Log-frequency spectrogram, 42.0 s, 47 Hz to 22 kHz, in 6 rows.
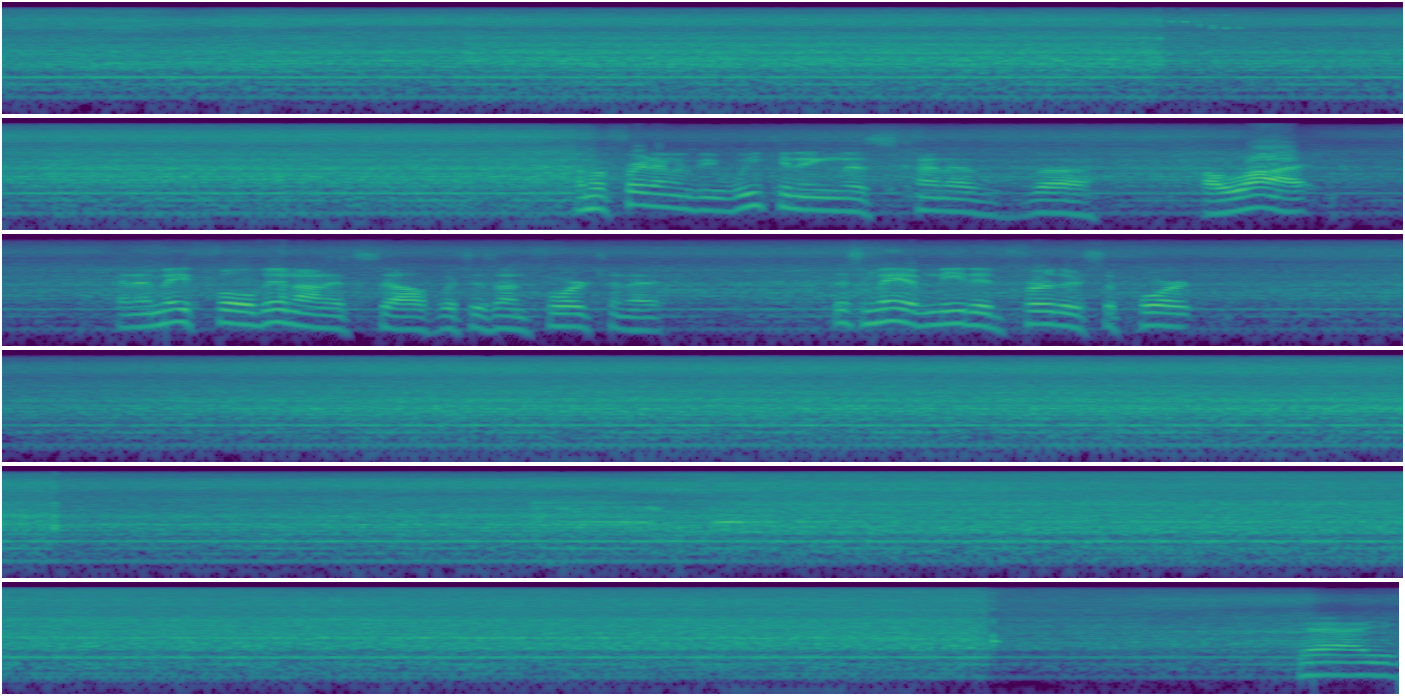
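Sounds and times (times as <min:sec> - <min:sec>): milling machine cutting metal: 0:30.6 - 0:40.7
spindle hum: 0:30.7 - 0:40.8.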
